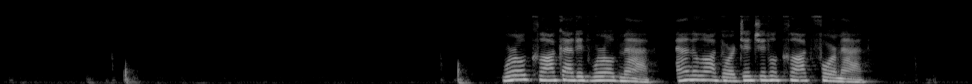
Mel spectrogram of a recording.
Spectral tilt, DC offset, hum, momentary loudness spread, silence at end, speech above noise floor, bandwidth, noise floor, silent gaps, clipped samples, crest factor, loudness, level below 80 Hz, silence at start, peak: -7 dB/octave; under 0.1%; none; 21 LU; 1 s; 50 dB; 10.5 kHz; -73 dBFS; none; under 0.1%; 16 dB; -25 LUFS; -56 dBFS; 1.25 s; -12 dBFS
